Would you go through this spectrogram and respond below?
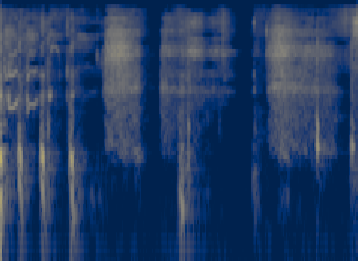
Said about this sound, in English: I seem to be about to fall asleep here. I've never yawned so much in my life.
